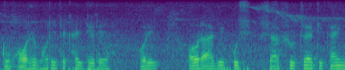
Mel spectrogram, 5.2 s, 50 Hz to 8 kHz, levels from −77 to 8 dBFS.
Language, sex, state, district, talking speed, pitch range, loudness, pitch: Hindi, male, Bihar, Katihar, 175 wpm, 115-130 Hz, -19 LUFS, 125 Hz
